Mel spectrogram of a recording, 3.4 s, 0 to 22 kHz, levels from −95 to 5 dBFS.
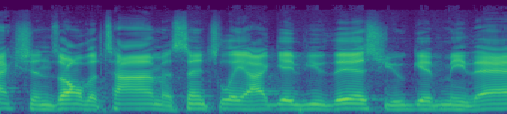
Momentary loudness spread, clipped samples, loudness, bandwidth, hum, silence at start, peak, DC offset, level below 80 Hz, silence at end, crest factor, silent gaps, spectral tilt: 6 LU; under 0.1%; -18 LUFS; 17.5 kHz; none; 0 s; 0 dBFS; under 0.1%; -60 dBFS; 0 s; 18 dB; none; -2 dB/octave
